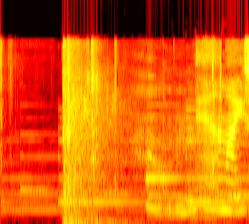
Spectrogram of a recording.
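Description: Soft, sad background music with steady held notes, broken about half a second in by a sudden loud, deep thud, after which the music carries on with a voice coming in near the end.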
